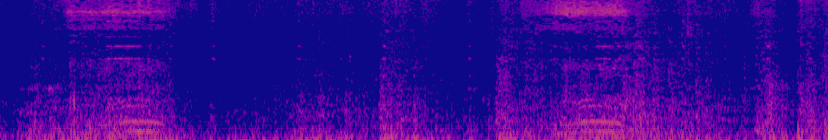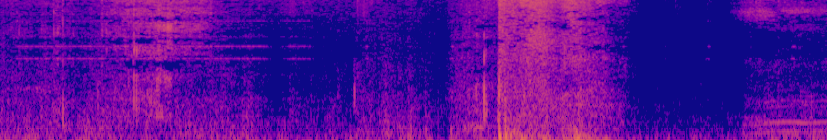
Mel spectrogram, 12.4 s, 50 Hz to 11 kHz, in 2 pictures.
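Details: A pet cat of about 10 years snoring in deep sleep, before the phone camera's light woke her: soft, rumbling breaths every few seconds in a quiet room, with a faint nasal rasp on some breaths.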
